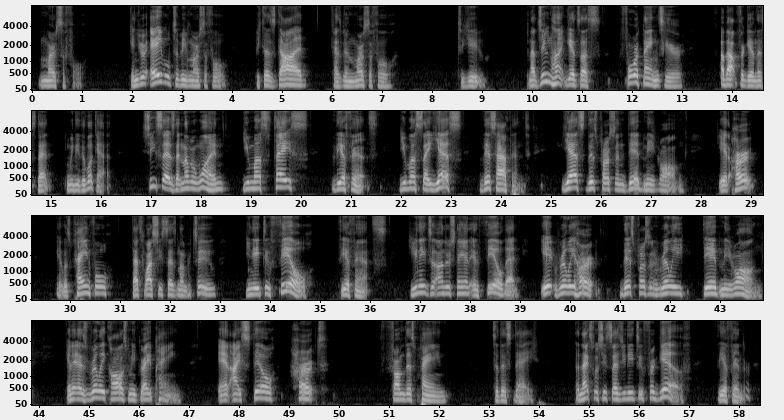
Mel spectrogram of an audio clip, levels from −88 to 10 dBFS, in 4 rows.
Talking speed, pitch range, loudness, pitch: 115 wpm, 135-185 Hz, -25 LUFS, 160 Hz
